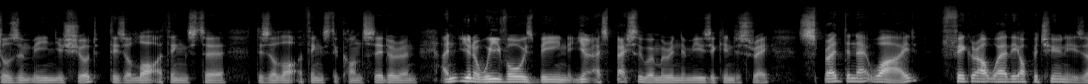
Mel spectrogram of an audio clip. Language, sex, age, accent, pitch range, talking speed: English, male, 30-49, British, 100-115 Hz, 230 wpm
